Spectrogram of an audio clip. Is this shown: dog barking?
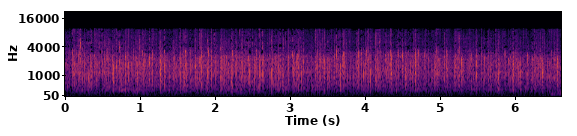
no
